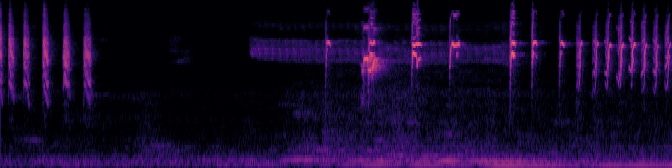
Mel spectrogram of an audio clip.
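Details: Male village indigobird in Bandung, West Java, Indonesia, kept as a tutor bird: a burst of short, sharp, very high chips, a pause, then buzzy high tones and quick repeated high notes over a low hum.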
